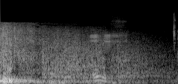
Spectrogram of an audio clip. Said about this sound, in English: Uh, t-shirt cannon.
